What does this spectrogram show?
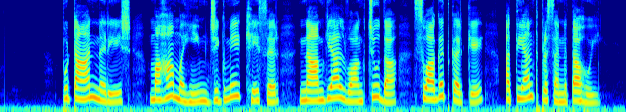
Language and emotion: Punjabi, neutral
